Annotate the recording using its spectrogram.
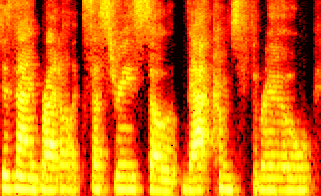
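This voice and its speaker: A woman with an American accent speaks in a somewhat breathy voice at medium pitch. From Michigan, US Midwest. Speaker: novelist. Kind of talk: interview. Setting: video call.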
